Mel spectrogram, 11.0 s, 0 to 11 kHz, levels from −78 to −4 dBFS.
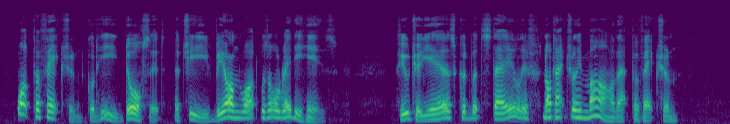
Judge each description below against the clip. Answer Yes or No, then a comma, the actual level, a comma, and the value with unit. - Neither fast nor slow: No, slow, 120 wpm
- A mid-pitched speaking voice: Yes, medium, 155 Hz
